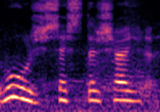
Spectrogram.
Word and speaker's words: Worcestershire: Du menar Worcestershire... Jag kan inte uttala det. – Precis. Worcestershire-såsen. Worcestershire, säger man.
